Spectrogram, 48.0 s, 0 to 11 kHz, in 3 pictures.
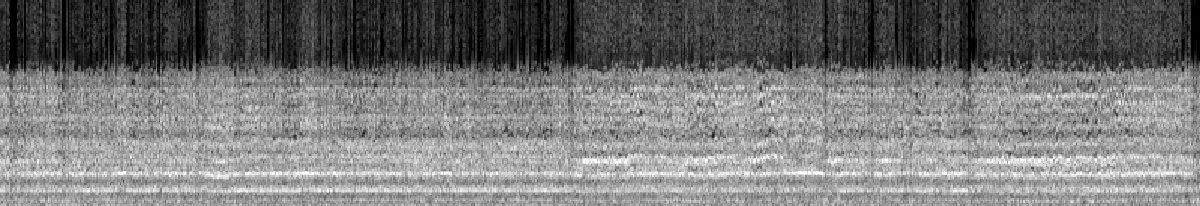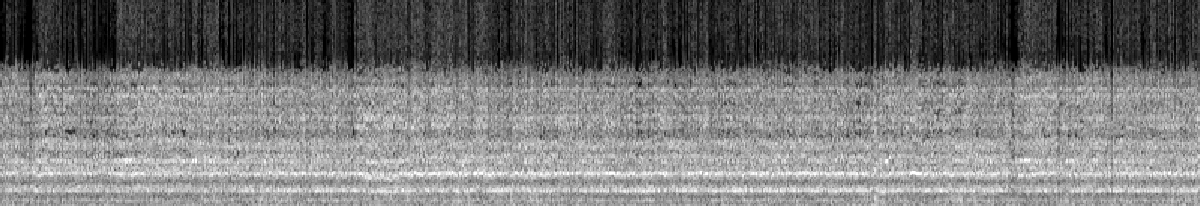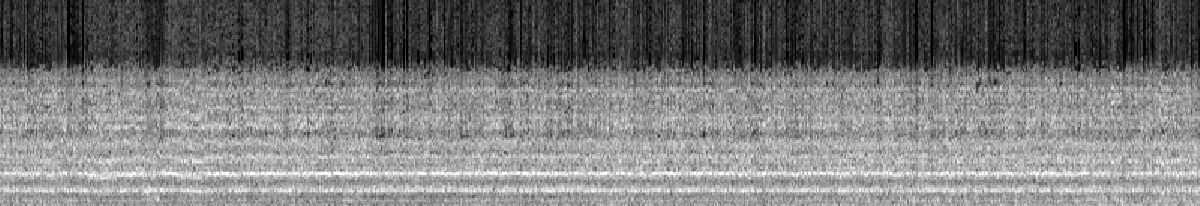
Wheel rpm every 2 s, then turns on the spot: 230, 230, 230, 230, 220, 230, 230, 220, 230, 230, 230, 230, 230, 230, 230, 230, 230, 230, 240, 230, 230, 230, 230, 230.
none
